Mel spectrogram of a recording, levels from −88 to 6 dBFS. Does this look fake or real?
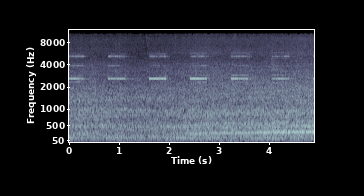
real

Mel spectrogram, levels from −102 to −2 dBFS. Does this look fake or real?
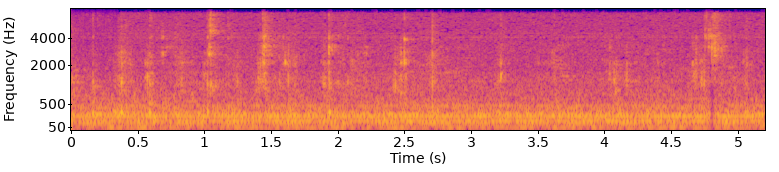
real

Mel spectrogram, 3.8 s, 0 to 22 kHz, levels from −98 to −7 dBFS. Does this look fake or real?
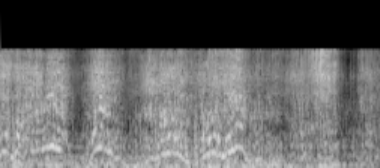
fake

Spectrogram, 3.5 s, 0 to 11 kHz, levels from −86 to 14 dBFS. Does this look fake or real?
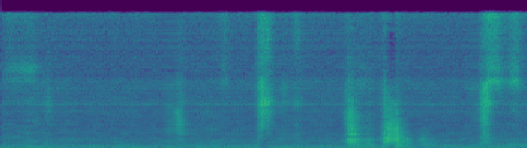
fake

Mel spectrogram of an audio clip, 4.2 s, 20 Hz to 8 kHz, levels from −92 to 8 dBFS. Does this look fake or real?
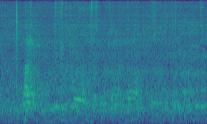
fake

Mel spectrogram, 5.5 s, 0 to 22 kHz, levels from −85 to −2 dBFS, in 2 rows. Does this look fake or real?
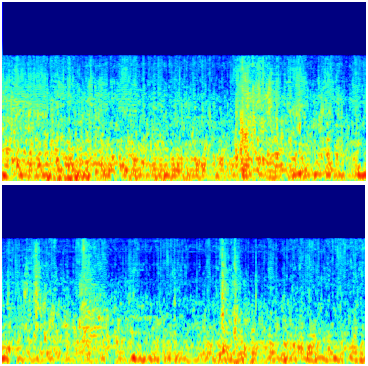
fake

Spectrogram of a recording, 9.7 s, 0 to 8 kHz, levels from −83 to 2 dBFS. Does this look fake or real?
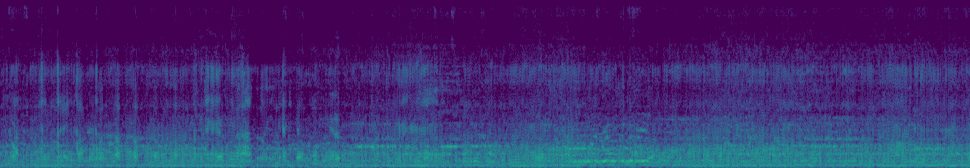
fake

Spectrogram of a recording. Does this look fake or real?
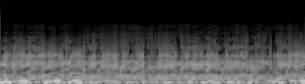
fake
